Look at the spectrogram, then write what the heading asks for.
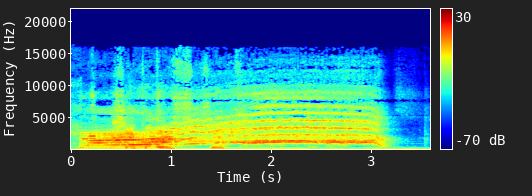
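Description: A person lets out one long, loud, high-pitched scream lasting about three seconds, breaking off abruptly, with a low steady hum underneath.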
